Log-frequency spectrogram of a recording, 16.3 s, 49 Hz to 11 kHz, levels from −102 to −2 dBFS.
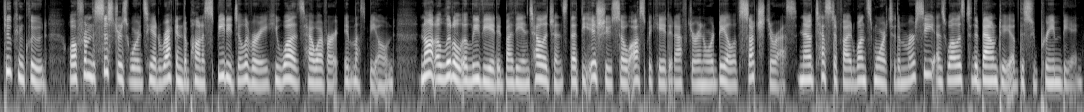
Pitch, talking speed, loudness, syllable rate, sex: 215 Hz, 205 wpm, -21 LUFS, 5.9 syllables/s, female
